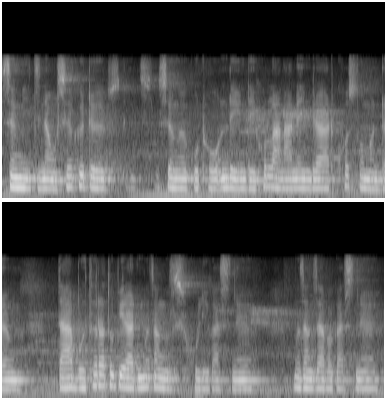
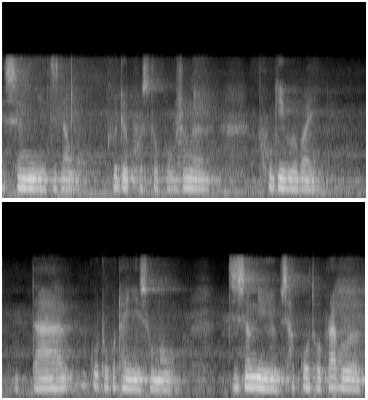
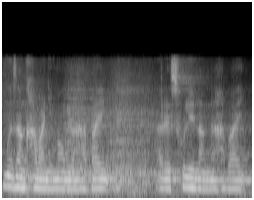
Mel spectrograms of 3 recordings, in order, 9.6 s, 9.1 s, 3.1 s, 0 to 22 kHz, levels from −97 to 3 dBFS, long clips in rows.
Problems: none marked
